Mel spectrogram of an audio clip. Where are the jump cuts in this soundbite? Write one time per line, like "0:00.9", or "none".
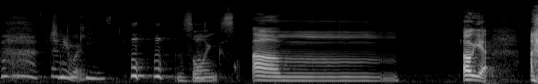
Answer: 0:02.4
